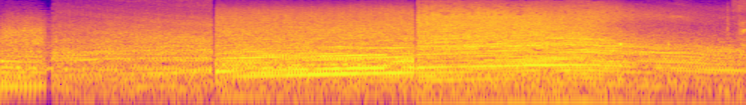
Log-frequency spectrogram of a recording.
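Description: Race car engines revving and accelerating in Assetto Corsa at Calder Park as cars spin around the last corner, loud and close with rising pitch and brief tire squeal.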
